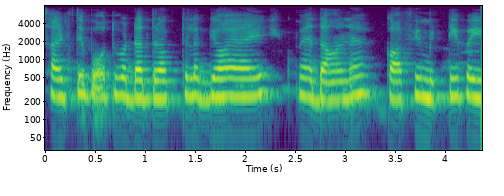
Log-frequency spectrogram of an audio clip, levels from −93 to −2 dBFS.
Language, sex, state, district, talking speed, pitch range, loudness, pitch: Punjabi, female, Punjab, Fazilka, 205 wpm, 230-255 Hz, -16 LUFS, 245 Hz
